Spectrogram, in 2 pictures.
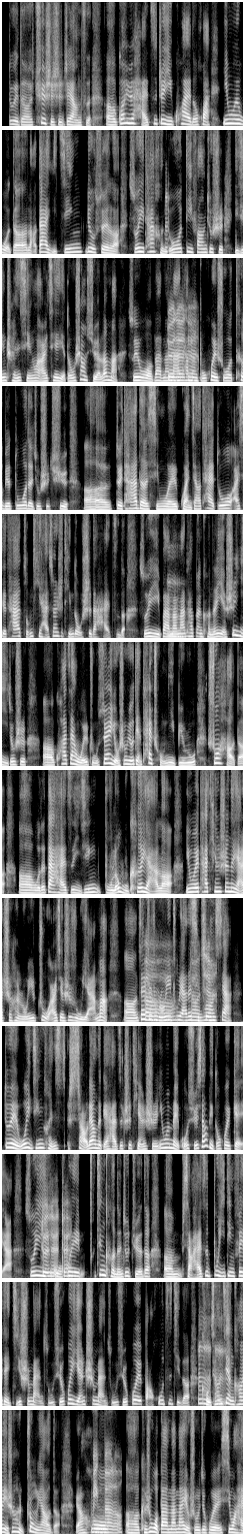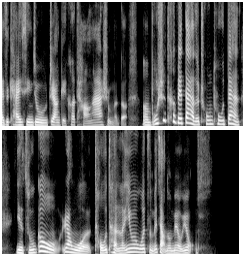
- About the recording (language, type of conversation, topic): Chinese, advice, 当父母反复批评你的养育方式或生活方式时，你该如何应对这种受挫和疲惫的感觉？
- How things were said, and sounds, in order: tsk; chuckle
